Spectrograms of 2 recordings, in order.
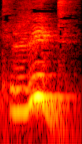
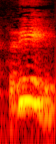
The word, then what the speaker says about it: read: আমাদের সাথে বলেন পড়া ইংরেজি হচ্ছে রিড, পড়ছি ইংরেজি কি? Reading. রিডিং। পড়ছি ইংরেজি কি? Reading. রিডিং। পড়েছি Read. রিড। উচ্চারণটা রেড হবে, বানানটা কিন্তু একই।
